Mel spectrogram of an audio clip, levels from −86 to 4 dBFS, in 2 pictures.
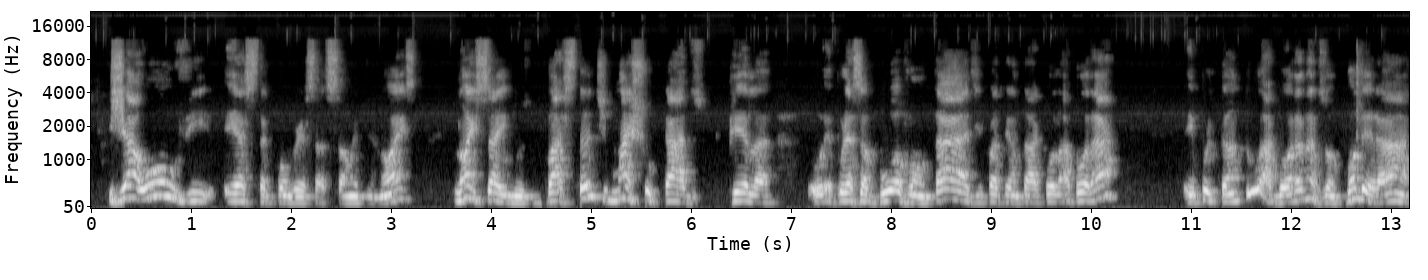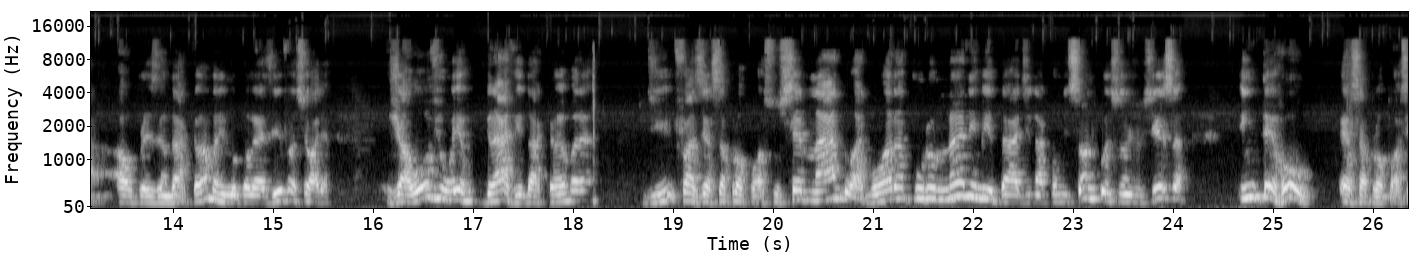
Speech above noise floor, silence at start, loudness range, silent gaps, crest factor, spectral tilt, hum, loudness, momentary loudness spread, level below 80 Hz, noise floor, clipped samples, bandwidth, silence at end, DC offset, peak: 39 dB; 0.2 s; 2 LU; none; 12 dB; -5 dB/octave; none; -14 LUFS; 7 LU; -62 dBFS; -52 dBFS; under 0.1%; over 20 kHz; 0 s; under 0.1%; -2 dBFS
